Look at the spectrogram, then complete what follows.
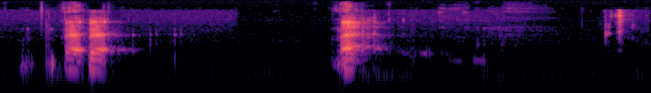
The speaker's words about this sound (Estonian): aa, ah, sa köhid praegu. Nagu. see oli see, aa, ah, sa köhisid okei.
